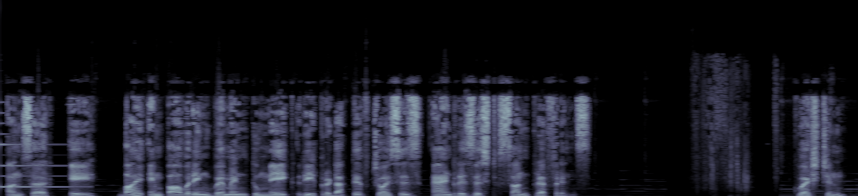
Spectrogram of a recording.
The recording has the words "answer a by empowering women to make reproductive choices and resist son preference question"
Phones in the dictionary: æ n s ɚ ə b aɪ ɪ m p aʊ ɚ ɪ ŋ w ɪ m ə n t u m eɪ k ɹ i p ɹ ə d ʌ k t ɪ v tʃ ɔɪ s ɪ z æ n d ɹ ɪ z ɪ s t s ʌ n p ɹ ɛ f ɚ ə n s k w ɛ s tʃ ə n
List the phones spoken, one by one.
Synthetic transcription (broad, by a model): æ n s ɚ ə b aɪ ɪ m p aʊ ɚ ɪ ŋ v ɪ m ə n t u m eɪ k ɹ i p ɹ ə d ʌ k t ɪ v tʃ ɔɪ s ɪ z æ n d ɹ ɪ z ɪ s t s ʌ n p ɹ ɛ f ɚ ə n s k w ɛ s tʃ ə n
